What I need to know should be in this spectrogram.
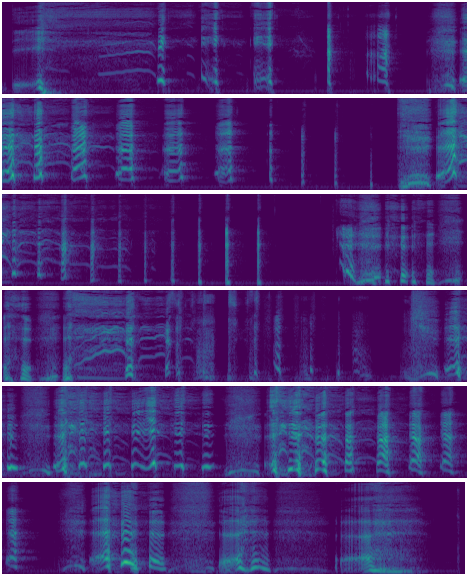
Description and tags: Man laughing hard
Man laughs his lungs out
funny, happy, hard, laugh, man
